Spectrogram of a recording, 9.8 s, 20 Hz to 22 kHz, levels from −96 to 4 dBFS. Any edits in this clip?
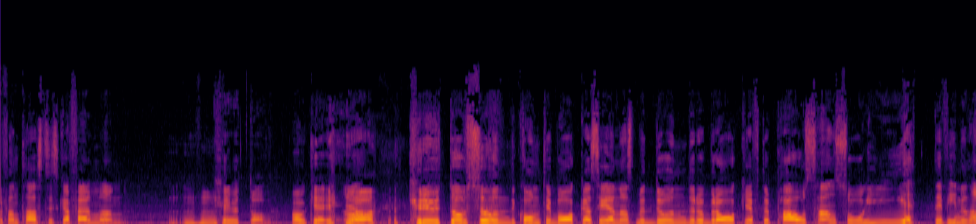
no; 0 cuts

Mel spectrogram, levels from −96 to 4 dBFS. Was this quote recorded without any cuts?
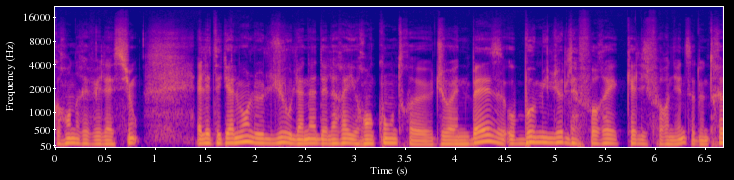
yes; 0 cuts

